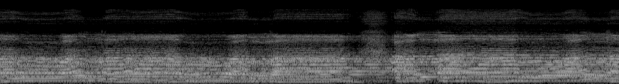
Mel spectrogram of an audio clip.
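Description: Islamic devotional nasheed: layered voices chanting a slow, sustained melody.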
